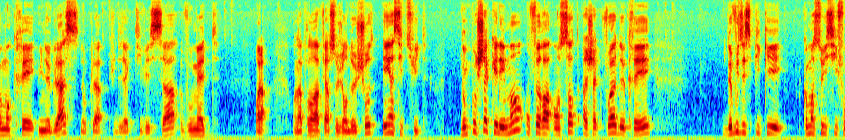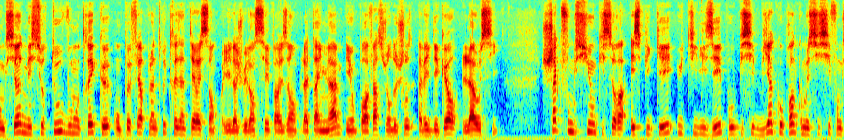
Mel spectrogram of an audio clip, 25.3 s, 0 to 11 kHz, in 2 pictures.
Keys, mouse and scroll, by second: 0.9 click, 1.5 click, 2.1-3.4 middle drag, 3.4 click, 3.9-4.4 middle drag, 4.4-4.8 scroll up 4, 4.8-6.6 middle drag, 7.9 click, 10.5-11.3 middle drag, 11.3-11.8 scroll down 4, 11.8-12.4 shift+middle drag, 12.4-14.2 scroll down 1, 14.2-14.6 scroll down 1, 14.6 click, 15.0-16.7 middle drag, 16.7 click, 20.2-21.7 drag, 21.9 click, 23.1 click, 24.2-25.2 drag, 25.2 scroll down 2.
